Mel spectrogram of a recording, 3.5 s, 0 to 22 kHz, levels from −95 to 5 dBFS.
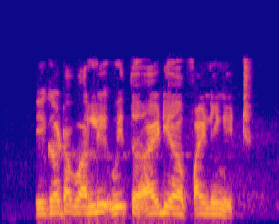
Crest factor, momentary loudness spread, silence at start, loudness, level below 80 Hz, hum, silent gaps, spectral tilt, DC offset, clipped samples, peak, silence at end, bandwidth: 14 dB; 10 LU; 0.45 s; -14 LUFS; -54 dBFS; none; none; -5.5 dB/octave; under 0.1%; under 0.1%; -2 dBFS; 0.35 s; 7.6 kHz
